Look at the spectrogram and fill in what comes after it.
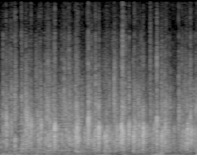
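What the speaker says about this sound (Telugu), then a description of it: "గట్టిగా చప్పట్లు కొట్టి స్తోత్రం." A church congregation claps together during a sermon, a dense, steady burst of applause that lasts a couple of seconds.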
